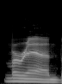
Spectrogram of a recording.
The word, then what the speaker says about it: Moran: It's Moran, but I was just in Ireland. They say Moran there, which always feels kind of weird, like going back to the place where the name comes from and saying it wrong.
